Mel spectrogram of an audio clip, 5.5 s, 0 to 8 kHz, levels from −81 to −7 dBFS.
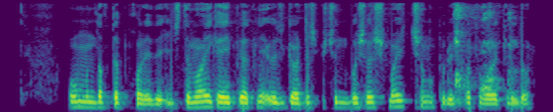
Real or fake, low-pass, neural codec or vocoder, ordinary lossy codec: real; 7.2 kHz; none; AAC, 48 kbps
